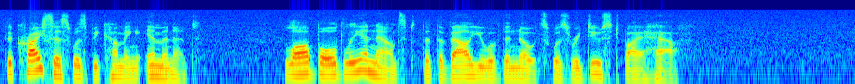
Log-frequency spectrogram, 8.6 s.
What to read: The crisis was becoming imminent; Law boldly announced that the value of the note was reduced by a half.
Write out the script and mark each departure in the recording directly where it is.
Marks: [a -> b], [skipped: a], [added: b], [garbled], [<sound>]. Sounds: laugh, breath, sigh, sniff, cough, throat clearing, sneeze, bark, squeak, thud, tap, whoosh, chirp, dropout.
The crisis was becoming imminent; Law boldly announced that the value of the [note -> notes] was reduced by a half.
